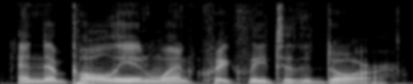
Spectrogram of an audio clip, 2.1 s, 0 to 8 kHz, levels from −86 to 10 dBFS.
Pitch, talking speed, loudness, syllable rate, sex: 125 Hz, 205 wpm, -16 LUFS, 5.5 syllables/s, male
